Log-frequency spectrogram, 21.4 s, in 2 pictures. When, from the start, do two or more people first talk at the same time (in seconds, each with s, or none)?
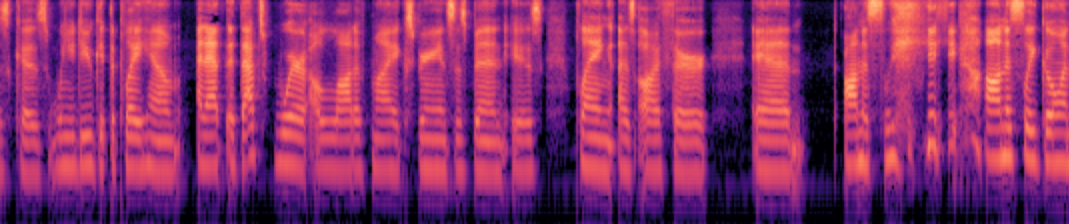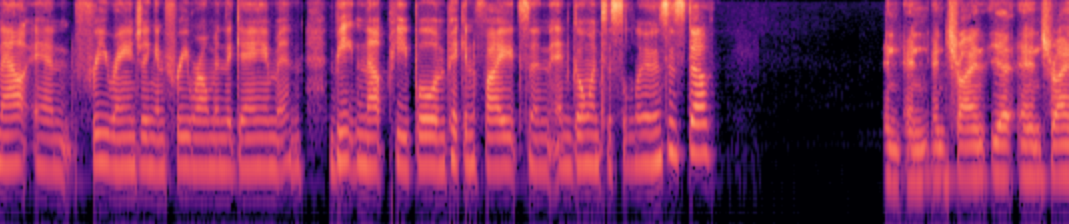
none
